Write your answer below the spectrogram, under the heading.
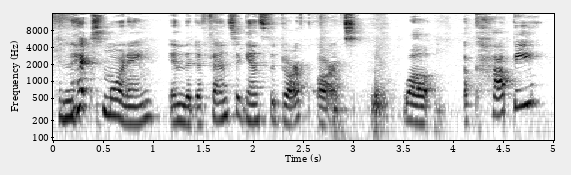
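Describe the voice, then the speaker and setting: A woman reading a children's novel aloud in an expressive narrating style. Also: mid-range voice, a little slow, a little hiss or hum, poor audio. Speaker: storybook reader.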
